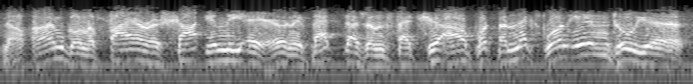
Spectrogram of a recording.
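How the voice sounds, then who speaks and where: An actor playing a gruff, suspicious rural lawman in a radio drama, with folksy, laconic talk. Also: fairly high pitch, animated, a little slow. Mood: stern. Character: gruff rural lawman, suspicious, stubborn, slow-reasoning man. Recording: tinny band-limited radio, faint hiss.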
